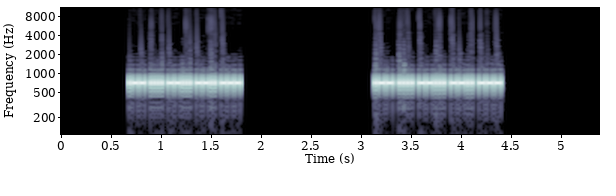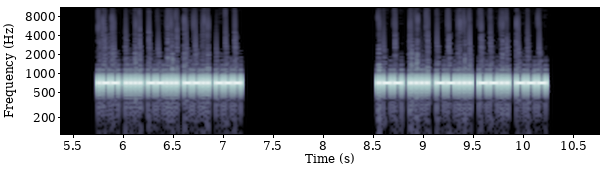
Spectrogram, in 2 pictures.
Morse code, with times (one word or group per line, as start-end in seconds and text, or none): 0.7-1.8 WH7ZO
3.2-4.4 WH7ZO
5.8-7.2 WH7ZO
8.6-10.3 WH7ZO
